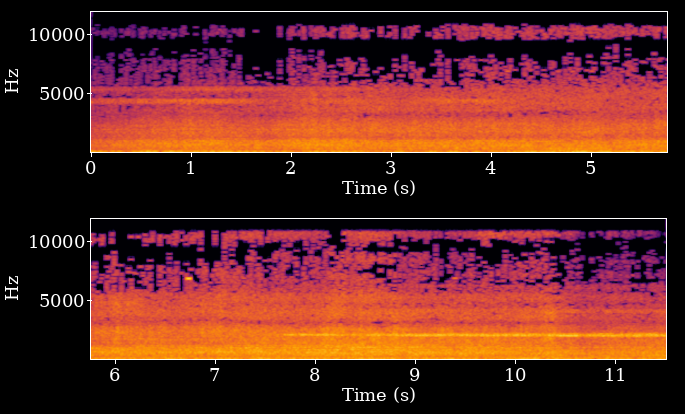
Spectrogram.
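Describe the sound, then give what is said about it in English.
A coal train hauled by about half a dozen diesel locomotives gives a steady, loud rumbling drone throughout, with a faint, high wheel squeal appearing in the later part. “Now, that was not a coal train. That was just half a dozen diesels just powering along. Nothing on it. But it's a bloody... Oh, no, it is a coal train.”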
